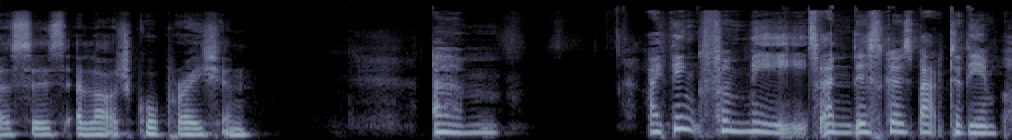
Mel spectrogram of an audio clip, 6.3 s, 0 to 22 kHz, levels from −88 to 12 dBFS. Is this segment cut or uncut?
cut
